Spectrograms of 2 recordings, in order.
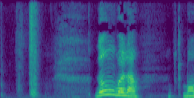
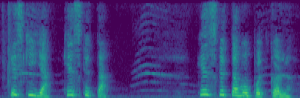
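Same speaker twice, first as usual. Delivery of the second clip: pet talk; 5 semitones higher, 3 dB quieter than usual. Real, not acted. Cooing to her pet.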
